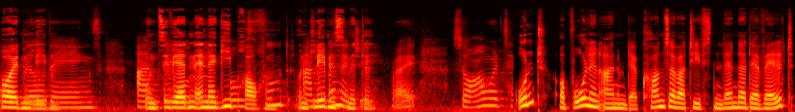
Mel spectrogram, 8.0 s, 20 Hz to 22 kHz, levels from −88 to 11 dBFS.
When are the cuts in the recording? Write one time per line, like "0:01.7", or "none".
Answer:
0:05.1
